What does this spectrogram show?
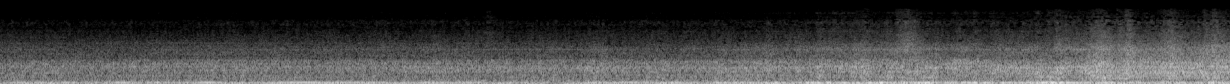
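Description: Vande Bharat Express electric train running at speed, heard from inside the driver's cab: a steady low rumble. From about eight seconds in, the clatter of wheels over the rails grows louder and more frequent.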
